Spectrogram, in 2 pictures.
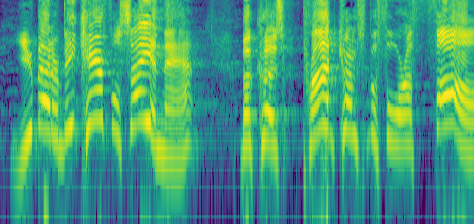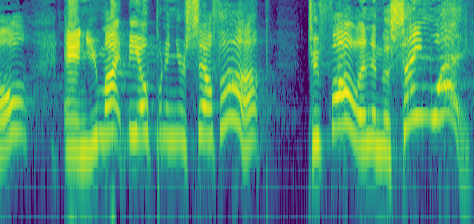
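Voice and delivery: loud, high warning shouted at the pews; preaching shout. Acted. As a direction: raise the voice high and hammer the warning. Preacher warns against pride.

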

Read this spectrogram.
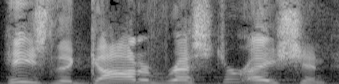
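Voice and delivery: ordinary talk, nothing marked

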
